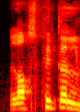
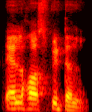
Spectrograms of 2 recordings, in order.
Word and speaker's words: L'Hospital: Just need not to tell, but many students they may be pronouncing this as L hospital. Okay, but the pronunciation L and H, there is no actually gap between L and H. It is the way they write their name. Okay, L'Hospital. So the pronunciation is L'Hospital rule.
